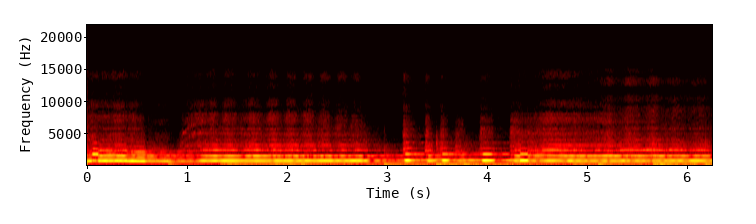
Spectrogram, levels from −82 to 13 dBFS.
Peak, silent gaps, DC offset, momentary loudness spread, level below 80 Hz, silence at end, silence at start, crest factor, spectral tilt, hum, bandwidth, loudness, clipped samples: -8 dBFS; none; under 0.1%; 5 LU; -48 dBFS; 0 s; 0 s; 12 dB; -7 dB/octave; none; 8.4 kHz; -22 LUFS; under 0.1%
